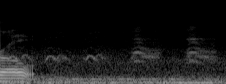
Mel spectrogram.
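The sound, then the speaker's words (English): A crow caws from the top branches of a tree. A loud, harsh caw opens, followed by a few fainter, raspy calls spaced over steady background noise. “this crow has landed right in like the top branches of this tree, so I can't see it, but I know y'all can hear it.”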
